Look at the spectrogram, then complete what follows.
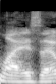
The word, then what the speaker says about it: Liza: goodness so I am Liza with a z and it's actually pronounced like Manelli Liza Manelli there's a fun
